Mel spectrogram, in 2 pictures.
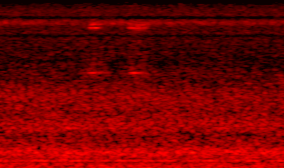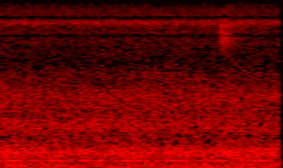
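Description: A television plays quietly in a room.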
